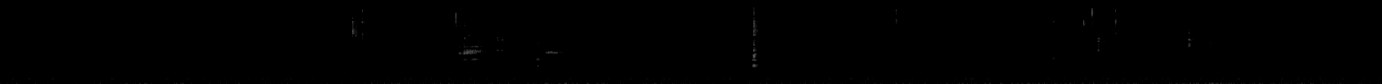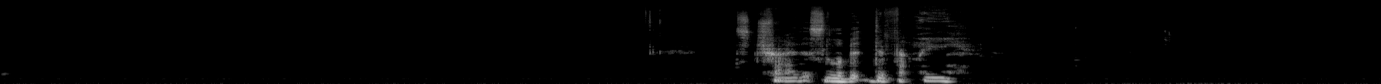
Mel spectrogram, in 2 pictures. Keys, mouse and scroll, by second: 5.3 g, 12.0 b, 12.0 g, 25.6 b, 25.6 g.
